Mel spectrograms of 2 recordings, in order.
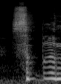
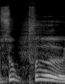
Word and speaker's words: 수프: 스프 같은 느낌 나니까 약간 좀 더 뭐랄까 외국스럽게 발음한다고 습은 뭐 드릴까요? 약간 이렇게 발음하시는 분도 계시죠. 아, 그래요? 습 뭐 드시고 싶으세요? 뭐 이렇게 발음하시는 분 계신데 되게 좀 이상한 발음이죠. 발음이 꼬아져서 이상하게 굳어진 그런 발음인데 원래는 수프 이런 식으로 우리나라 외래어 표기법에서 표기했는데 예.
